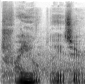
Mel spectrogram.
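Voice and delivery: soft, voiceless, mysterious whisper.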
